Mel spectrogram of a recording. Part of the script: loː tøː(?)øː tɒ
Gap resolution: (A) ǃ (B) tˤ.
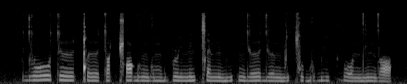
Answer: A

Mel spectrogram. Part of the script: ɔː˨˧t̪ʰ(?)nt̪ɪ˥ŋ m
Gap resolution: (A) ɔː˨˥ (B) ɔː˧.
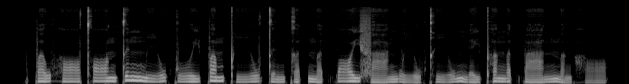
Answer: B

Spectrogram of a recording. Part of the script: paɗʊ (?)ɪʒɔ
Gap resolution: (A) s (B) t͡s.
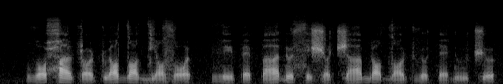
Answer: A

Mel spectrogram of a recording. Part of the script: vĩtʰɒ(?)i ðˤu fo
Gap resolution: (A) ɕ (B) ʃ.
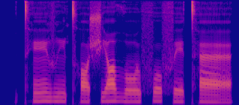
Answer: B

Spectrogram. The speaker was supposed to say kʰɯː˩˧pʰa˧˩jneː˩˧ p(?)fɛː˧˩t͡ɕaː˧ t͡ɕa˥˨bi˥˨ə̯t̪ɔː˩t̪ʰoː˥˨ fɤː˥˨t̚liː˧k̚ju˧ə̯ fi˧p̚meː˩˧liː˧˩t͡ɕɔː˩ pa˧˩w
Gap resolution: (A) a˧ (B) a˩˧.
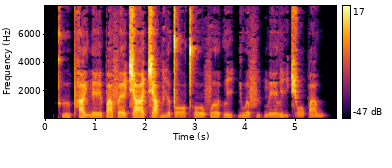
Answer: B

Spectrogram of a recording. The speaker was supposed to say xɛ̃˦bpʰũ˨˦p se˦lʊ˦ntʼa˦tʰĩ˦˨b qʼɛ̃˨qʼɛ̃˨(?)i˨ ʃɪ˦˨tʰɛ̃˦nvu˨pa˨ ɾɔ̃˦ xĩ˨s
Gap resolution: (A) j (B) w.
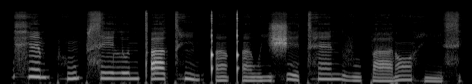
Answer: B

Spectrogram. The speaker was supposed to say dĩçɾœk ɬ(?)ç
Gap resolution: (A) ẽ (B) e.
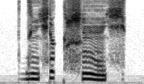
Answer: A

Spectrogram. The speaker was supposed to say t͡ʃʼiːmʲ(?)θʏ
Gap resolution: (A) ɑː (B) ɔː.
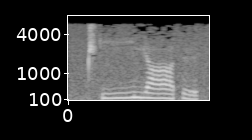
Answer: A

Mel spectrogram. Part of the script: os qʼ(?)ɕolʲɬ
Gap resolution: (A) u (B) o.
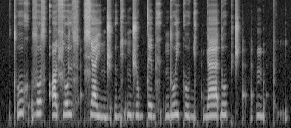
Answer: B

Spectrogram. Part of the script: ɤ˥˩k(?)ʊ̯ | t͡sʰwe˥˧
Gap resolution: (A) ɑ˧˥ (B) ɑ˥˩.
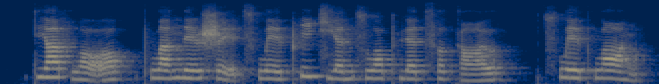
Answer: A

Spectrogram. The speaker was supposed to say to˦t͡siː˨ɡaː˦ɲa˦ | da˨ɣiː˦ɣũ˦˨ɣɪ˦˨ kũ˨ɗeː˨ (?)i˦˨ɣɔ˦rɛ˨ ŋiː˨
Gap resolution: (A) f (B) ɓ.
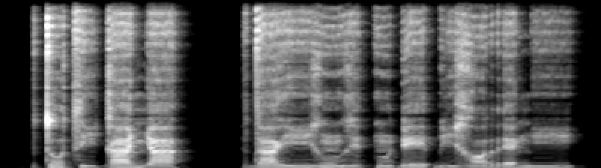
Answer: B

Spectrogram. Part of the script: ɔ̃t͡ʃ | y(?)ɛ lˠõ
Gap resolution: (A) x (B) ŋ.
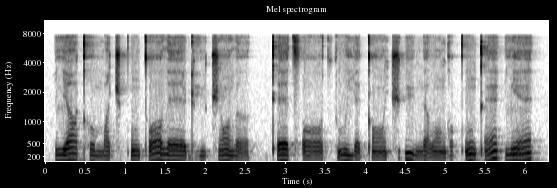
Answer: B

